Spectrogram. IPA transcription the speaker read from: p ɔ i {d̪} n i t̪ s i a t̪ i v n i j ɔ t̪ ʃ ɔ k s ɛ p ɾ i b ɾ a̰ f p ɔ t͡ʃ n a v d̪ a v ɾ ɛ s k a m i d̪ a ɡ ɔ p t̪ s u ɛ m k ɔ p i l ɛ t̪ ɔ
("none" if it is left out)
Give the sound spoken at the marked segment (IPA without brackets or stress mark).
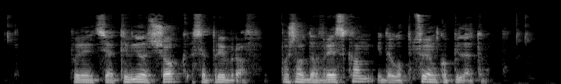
none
